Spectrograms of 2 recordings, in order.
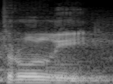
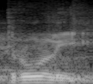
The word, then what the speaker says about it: Troole: bawahnya itu menulis ataupun spellingnya ataupun penyebutannya trole gitu ya Eh dibacanya truly kan ee saya cari lagi ee ternyata kedetek itu bahasa Estonia dibacanya trolla Eh trolla ini artinya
